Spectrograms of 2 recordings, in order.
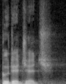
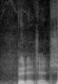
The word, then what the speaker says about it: Buttigieg: Yeah, just think boot, edge. The word edge pronounced twice in a row with emphasis on boot. So Buttigieg. – Buttigieg.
